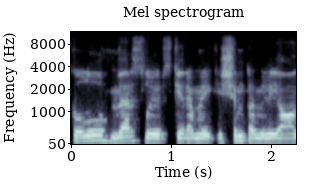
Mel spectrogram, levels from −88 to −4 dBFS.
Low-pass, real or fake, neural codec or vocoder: 9.9 kHz; real; none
